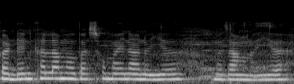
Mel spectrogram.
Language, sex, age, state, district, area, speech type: Bodo, female, 30-45, Assam, Udalguri, urban, spontaneous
